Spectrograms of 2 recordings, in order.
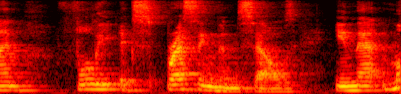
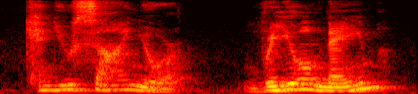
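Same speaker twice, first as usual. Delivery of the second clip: put-on whispering voice. Retelling what a fan asks at book signings: imitating a fan whispering. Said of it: "whisper to me".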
